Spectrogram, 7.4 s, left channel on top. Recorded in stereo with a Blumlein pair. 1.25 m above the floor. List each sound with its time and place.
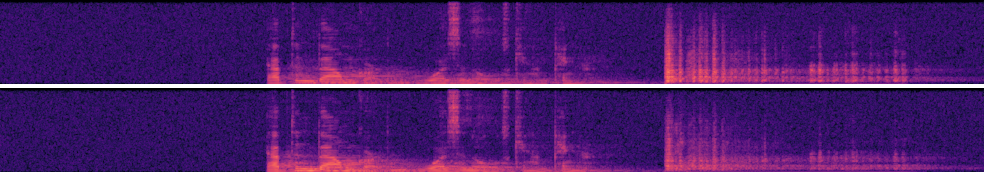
2.0 s a man speaking: 60° right, 1.9 m
5.0 s a dropped coin: 65° left, 1.6 m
